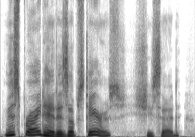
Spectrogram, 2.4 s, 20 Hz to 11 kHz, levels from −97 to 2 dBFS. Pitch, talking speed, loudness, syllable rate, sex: 185 Hz, 170 wpm, -15 LUFS, 4.4 syllables/s, male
